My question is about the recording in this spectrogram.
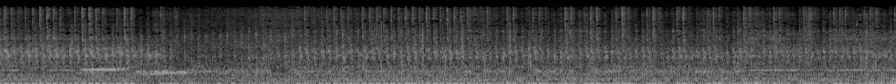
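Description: Toy remote-control excavator's small electric motors and plastic gearboxes buzzing as its arm and bucket move, with a thin whine that stops and starts.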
